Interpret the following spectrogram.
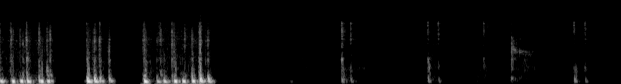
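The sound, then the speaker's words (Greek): Rapid computer keyboard typing clatters for about two seconds as a new group name is typed in EndNote, then pauses and gives way to a handful of scattered, quieter single key taps. No one speaks. “Τώρα, για να δημιουργήσουμε δικά μας group, πάμε εδώ πέρα στο My Groups, δεξί κλικ Create Group, δίνουμε το όνομα που θέλουμε.”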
